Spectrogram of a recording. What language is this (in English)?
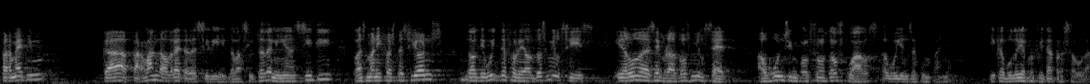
Catalan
